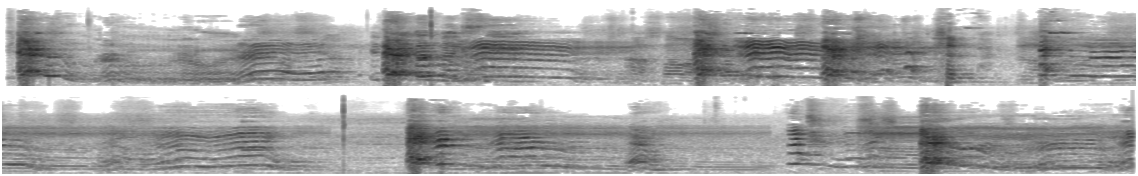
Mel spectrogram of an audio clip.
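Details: Two Huskies calling: long, wavering, howl-like vocalizations that rise and fall, repeated in bouts every few seconds, with short sharp yips between them and a brief click.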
